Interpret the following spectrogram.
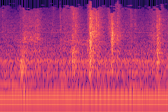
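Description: Index cards being handled on a wooden floor: a few short clicks and taps over a steady low hum.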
